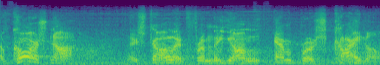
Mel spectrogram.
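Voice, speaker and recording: The speaker uses a put-on character voice at a moderate pace. Clear background noise can be heard. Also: man, fairly high pitch for a man. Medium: video game. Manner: silky, flattering, condescending.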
